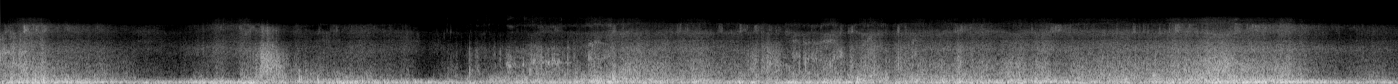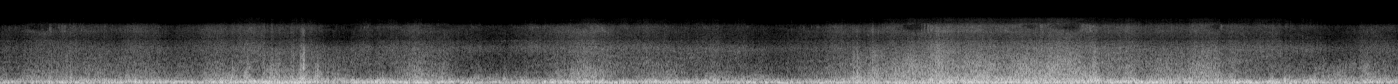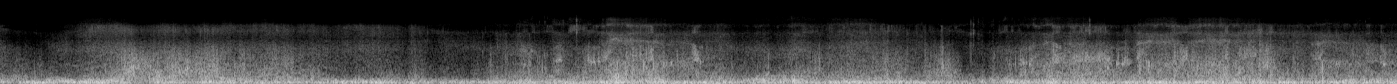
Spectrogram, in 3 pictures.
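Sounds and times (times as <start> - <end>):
wind on camera microphone: 0.0 - 41.9
snowboard hissing over snow: 32.9 - 36.8, 37.8 - 41.9.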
